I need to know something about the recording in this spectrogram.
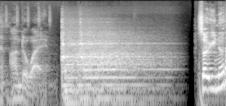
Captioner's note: dramatic sound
